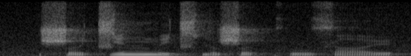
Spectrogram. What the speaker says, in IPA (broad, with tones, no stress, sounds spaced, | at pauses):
ʂ ɤ˨˩ t͡ɕ i˥ n m i˥˩ t͡ɕʰ j ɛ˩ ʂ ɤ˥˩ kʰ u˧˥ x a˥ ɪ̯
